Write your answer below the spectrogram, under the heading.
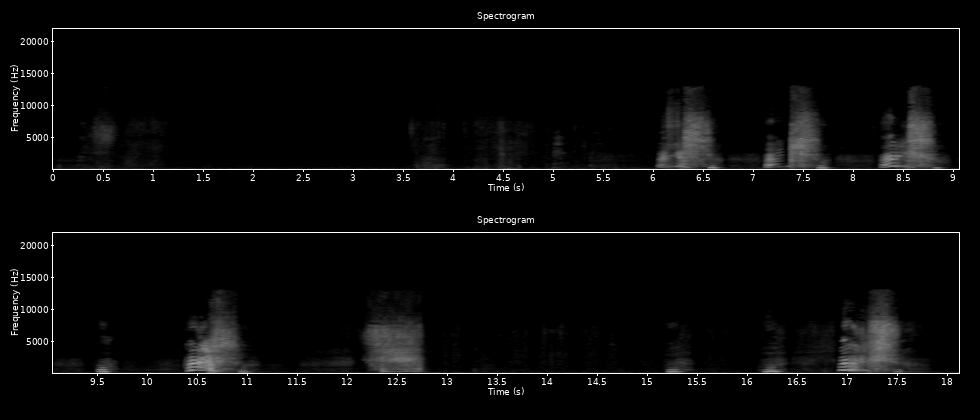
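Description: A run of about nine sharp, explosive sneezes at irregular intervals in a quiet room; repeated sneezing.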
